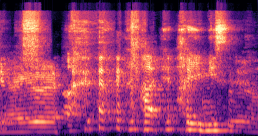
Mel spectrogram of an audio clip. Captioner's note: laughs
